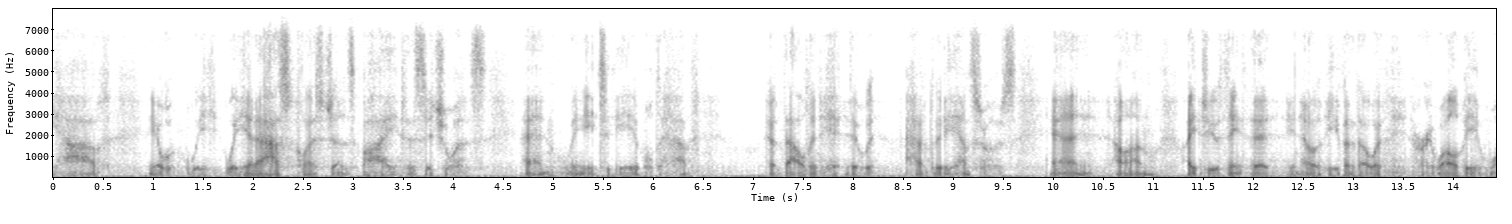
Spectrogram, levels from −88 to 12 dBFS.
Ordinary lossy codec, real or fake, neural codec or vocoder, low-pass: Opus, 24 kbps; fake; autoencoder, 22.05 kHz, a latent of 192 numbers a frame, VITS, trained on many speakers; 7.2 kHz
